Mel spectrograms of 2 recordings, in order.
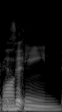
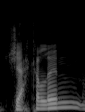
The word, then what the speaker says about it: Joaquin: So, how do you pronounce his name? – Joaquin. – It's Joaquin. – Joaquin. – Okay, I've been saying Jacqueline because Where's the L?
